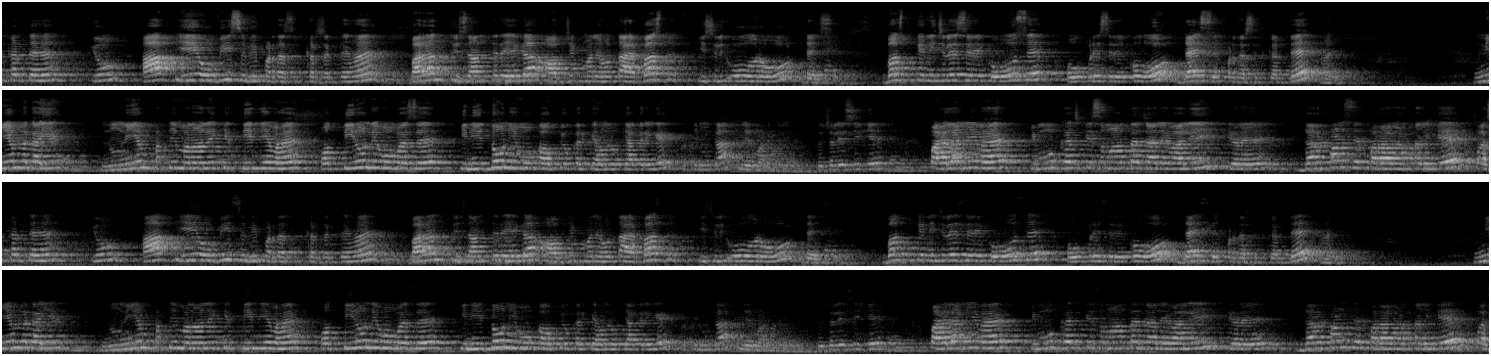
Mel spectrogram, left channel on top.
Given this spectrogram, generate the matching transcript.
करते हैं। क्यों? आप ए और बी से भी प्रदर्शित कर सकते हैं, परंतु जानते रहेगा ऑब्जेक्ट माने होता है वस्तु, इसलिए ओ और ओ डैश से। वस्तु के निचले सिरे को ओ से और ऊपरी सिरे को ओ डैश से प्रदर्शित करते हैं। नियम लगाइए। नियम प्रतिबिंब बनाने के 3 नियम है, और तीनों नियमों में से किन्हीं 2 नियमों का उपयोग करके हम लोग क्या करेंगे? प्रतिबिंब का निर्माण करेंगे। तो चलिए सीखिए। पहला नियम है कि मुख्य अक्ष के समांतर जाने वाली किरणें दर्पण से परावर्तन के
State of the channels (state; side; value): normal; both; correlation 0.39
